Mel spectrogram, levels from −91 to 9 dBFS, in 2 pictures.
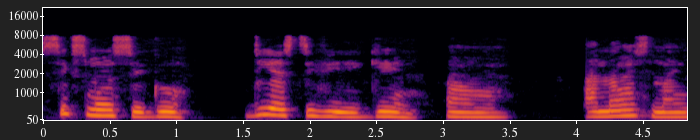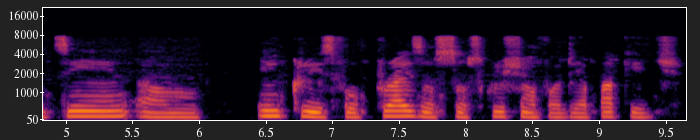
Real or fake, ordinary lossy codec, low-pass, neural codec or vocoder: real; none; none; none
